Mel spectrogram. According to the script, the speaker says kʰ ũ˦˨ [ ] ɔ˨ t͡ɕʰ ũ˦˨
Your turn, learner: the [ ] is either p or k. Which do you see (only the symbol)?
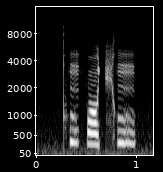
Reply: p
